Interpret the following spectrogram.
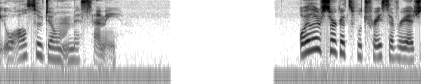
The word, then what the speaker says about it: Euler: talk about more and in case you need to know how to pronounce it it's Euler so an Euler circuit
